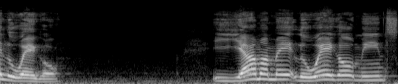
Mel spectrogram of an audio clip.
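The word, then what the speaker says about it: llámame: no recuerdo means I don't remember no recuerdo Yama me luego yamame luego means call me later and this accent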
